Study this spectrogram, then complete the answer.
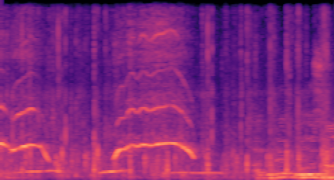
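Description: An audience claps loudly at a talk, the applause mixed with rising and falling whistles and cheering voices.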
